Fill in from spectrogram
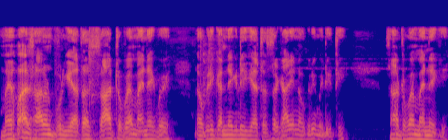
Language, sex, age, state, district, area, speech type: Hindi, male, 60+, Madhya Pradesh, Gwalior, rural, spontaneous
